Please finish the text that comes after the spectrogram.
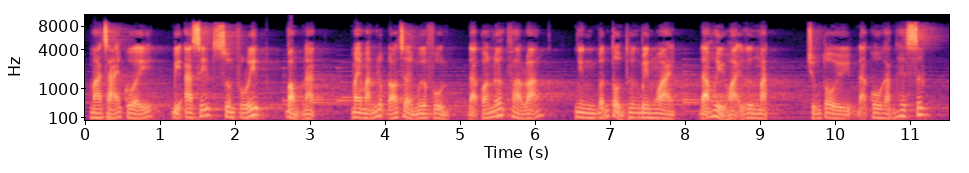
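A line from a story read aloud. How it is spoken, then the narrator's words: Sighing regretful doctor. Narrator (Vietnamese): Vị bác sĩ khẽ thở dài mất mát nói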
